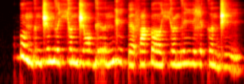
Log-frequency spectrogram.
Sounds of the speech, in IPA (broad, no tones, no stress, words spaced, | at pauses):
ɠɔŋɡənd͡ʒʊnzə çʌnd͡ʒɔːɡɪrə ŋɡiɠɛfɑ ɠʌːçə˞ nziːɮɪ kənd͡ʒiː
